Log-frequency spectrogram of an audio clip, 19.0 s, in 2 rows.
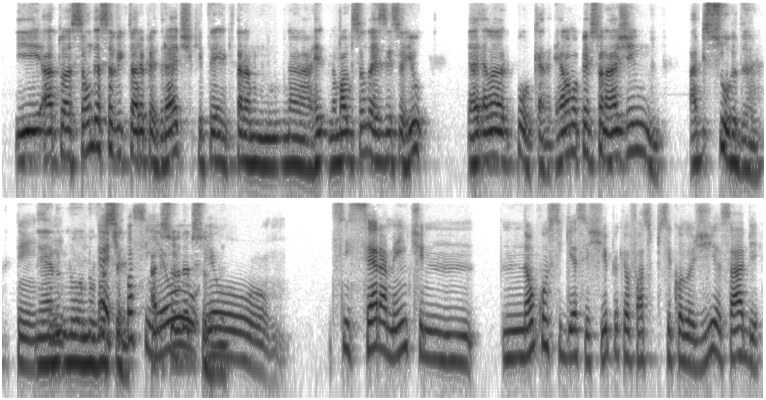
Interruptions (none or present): present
